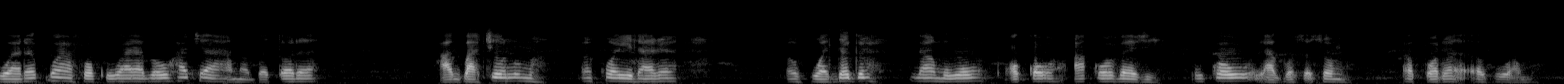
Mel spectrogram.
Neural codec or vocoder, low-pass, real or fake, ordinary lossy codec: codec, 16 kHz in and 24 kHz out, 2.2 kbps, FireRedTTS-2 codec; 5.4 kHz; fake; MP3, 48 kbps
